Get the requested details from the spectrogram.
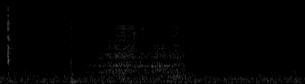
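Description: A young man slurps coffee from a cup.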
